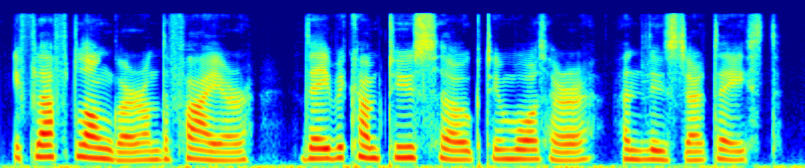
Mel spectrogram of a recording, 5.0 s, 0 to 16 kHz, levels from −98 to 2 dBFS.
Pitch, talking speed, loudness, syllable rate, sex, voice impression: 205 Hz, 190 wpm, -17 LUFS, 5.1 syllables/s, female, very feminine, young, slightly adult-like, thin, slightly relaxed, slightly powerful, slightly dark, slightly soft, very clear, fluent, very cute, intellectual, very refreshing, sincere, calm, friendly, reassuring, very unique, elegant, very sweet, slightly lively, very kind, slightly sharp, modest, light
